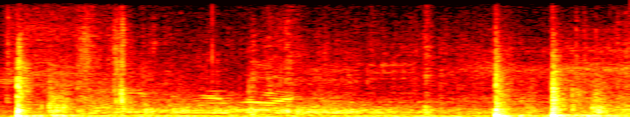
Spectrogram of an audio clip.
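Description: Handling of an AKM fitted with a red-dot sight: a sharp click at the start, then two loud knocks close together near the end, as a hand grips and taps the mounted sight and rifle.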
